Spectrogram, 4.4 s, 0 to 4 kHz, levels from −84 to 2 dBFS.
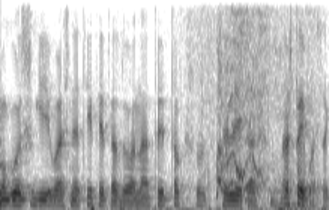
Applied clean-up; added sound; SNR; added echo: none; Zipper (clothing); 11 dB; none.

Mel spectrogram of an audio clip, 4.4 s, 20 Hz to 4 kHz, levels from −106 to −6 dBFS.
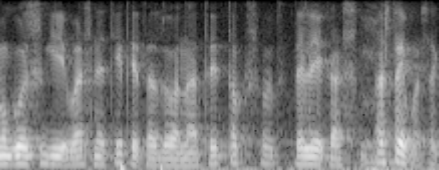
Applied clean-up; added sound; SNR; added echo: none; none; none; none.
